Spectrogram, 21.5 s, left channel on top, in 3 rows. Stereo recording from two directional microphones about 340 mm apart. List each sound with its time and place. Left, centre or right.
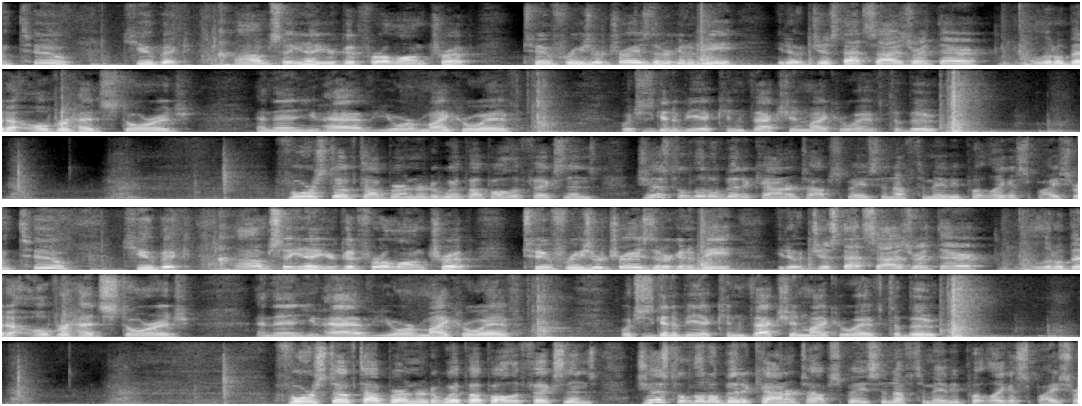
0.9 s speech: centre
16.2 s speech: centre
17.7 s speech: right
18.2 s speech: centre
19.7 s speech: centre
